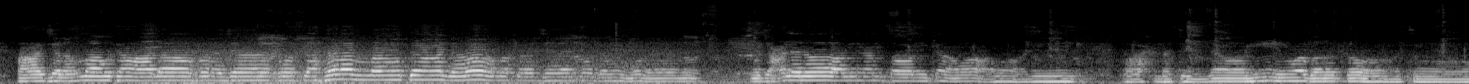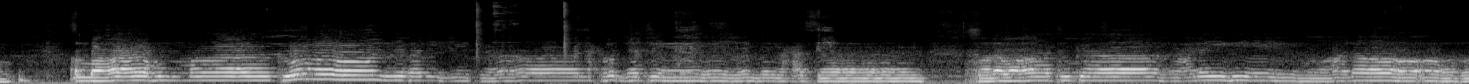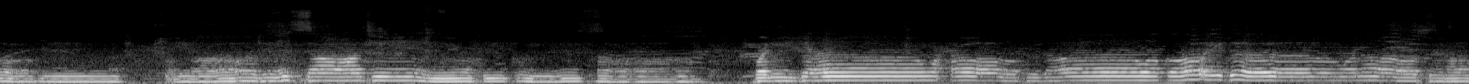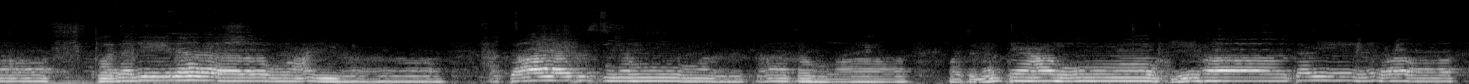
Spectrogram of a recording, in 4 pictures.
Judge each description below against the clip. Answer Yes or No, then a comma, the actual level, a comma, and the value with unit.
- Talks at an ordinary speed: No, slow, 40 wpm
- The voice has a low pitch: No, medium, 160 Hz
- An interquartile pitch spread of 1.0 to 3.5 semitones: No, average, 4.5 semitones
